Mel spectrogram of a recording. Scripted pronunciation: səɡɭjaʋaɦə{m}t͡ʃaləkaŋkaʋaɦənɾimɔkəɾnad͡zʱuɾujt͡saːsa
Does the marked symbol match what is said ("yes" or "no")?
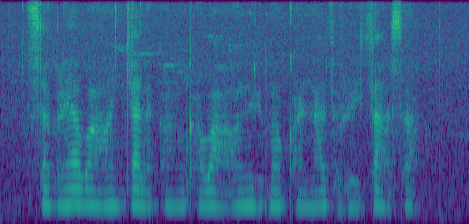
no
